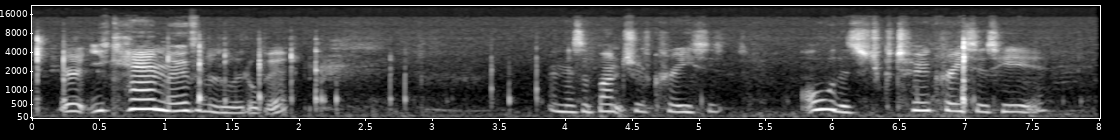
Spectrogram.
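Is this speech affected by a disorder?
No.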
